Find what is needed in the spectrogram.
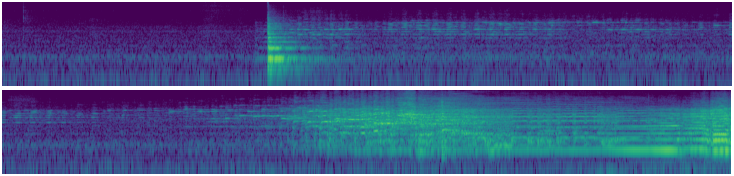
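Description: String quartet of two violins, viola and cello playing contemporary music. Near-silence gives way to a sudden sharp attack about three seconds in, then thin high sustained tones. Near the end these swell into a loud, dense, scratchy texture.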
